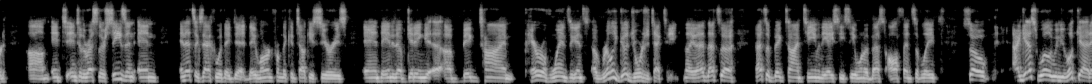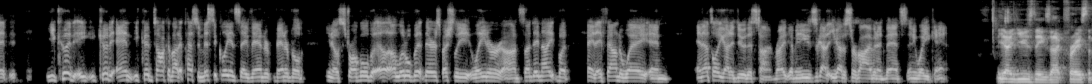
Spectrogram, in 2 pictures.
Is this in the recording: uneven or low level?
no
